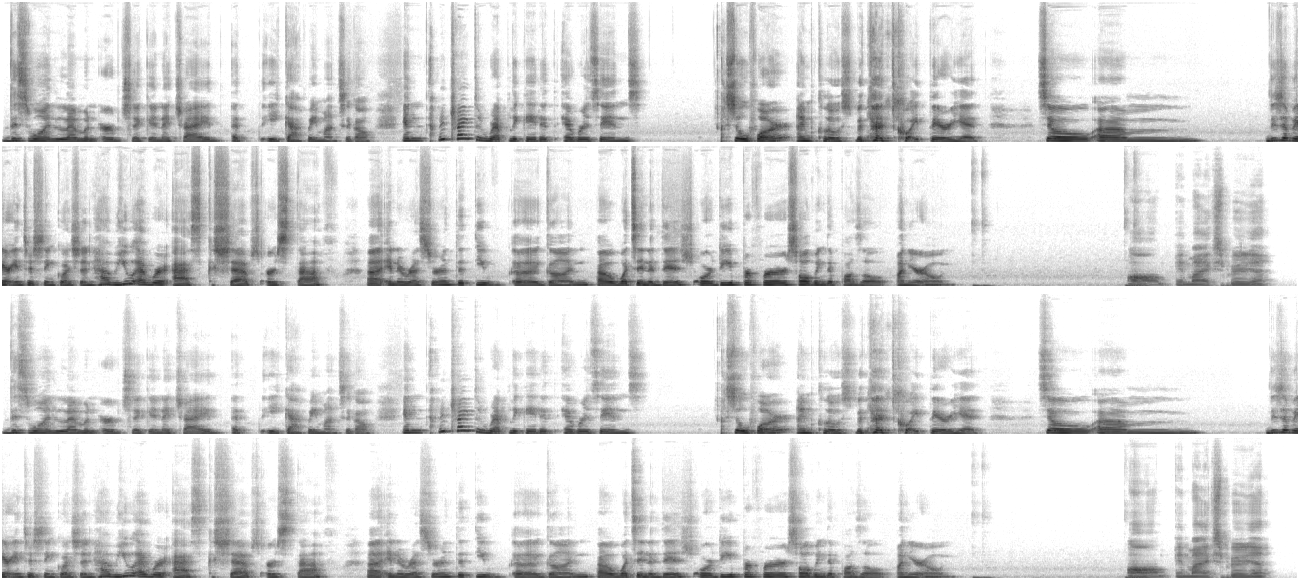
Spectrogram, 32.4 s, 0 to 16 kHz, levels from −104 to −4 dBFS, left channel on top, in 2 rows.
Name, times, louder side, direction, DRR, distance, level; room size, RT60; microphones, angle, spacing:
voice 1, 0.0-8.0 9.0-12.2 13.0-15.0 15.8-20.2 20.8-28.1, left 3 dB, 40° left, 0.7 m, -30 dB
voice 2, 30.3-32.0, right 1 dB, 40° right, 2.0 m, -39 dB
14.5 x 6.2 x 3.4 m
head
